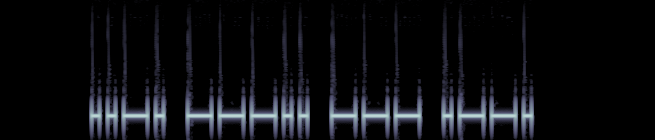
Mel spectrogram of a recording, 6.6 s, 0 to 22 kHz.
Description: Morse code, heard as a keyed tone, about 14 wpm, 700 Hz. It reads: F8OP
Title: DXCC-100 Call Signs - 4 Characters - Repeated 3x - 15wpm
